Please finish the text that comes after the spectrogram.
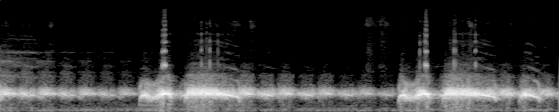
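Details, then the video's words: Spotted dove cooing: low, soft, hollow coos in two bursts a couple of seconds apart, over a steady low humming tone that runs throughout. "suara burung derkuku"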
